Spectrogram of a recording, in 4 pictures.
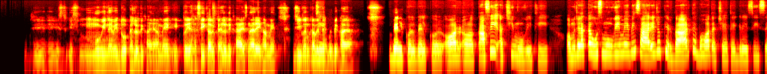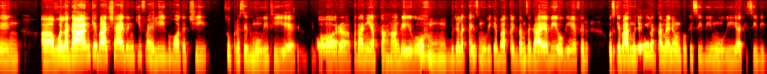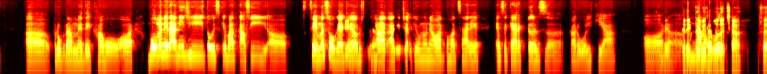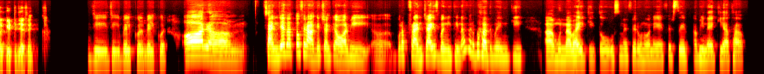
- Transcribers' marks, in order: sniff; laughing while speaking: "वो"; tapping; other noise; in English: "प्रोग्राम"; in English: "फ़ेमस"; in English: "कैरेक्टर्स"; in English: "रोल"; in English: "कैरेक्टर"; other background noise; in English: "फ्रैंचाइज़"; laughing while speaking: "बाद में"
- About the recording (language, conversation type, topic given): Hindi, unstructured, क्या फिल्म के किरदारों का विकास कहानी को बेहतर बनाता है?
